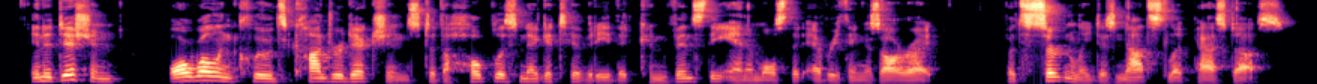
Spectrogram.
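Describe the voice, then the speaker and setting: On a very clean recording with a silent background, a man talks at a very fast pace, medium in pitch, with lively intonation. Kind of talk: scripted narration.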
